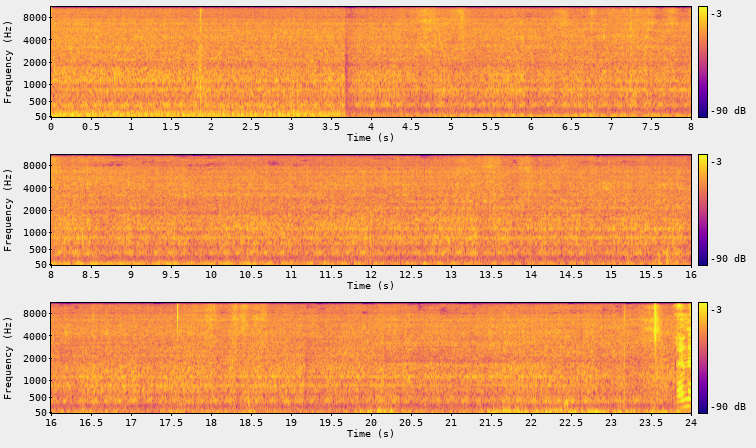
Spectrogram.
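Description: A truck's diesel engine idling: a steady hum with a constant pitch, its low rumble dropping a little about four seconds in.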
